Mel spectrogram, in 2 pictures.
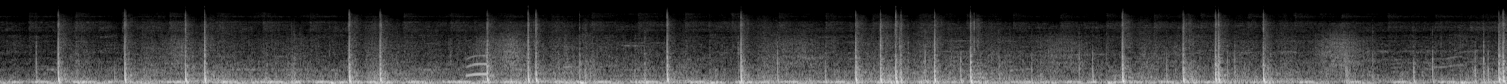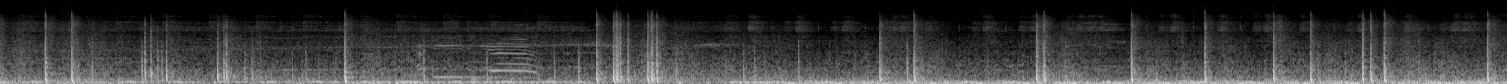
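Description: Aerial fireworks bursting in a dense, irregular run of bangs and crackles, many shells going off a fraction of a second apart.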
